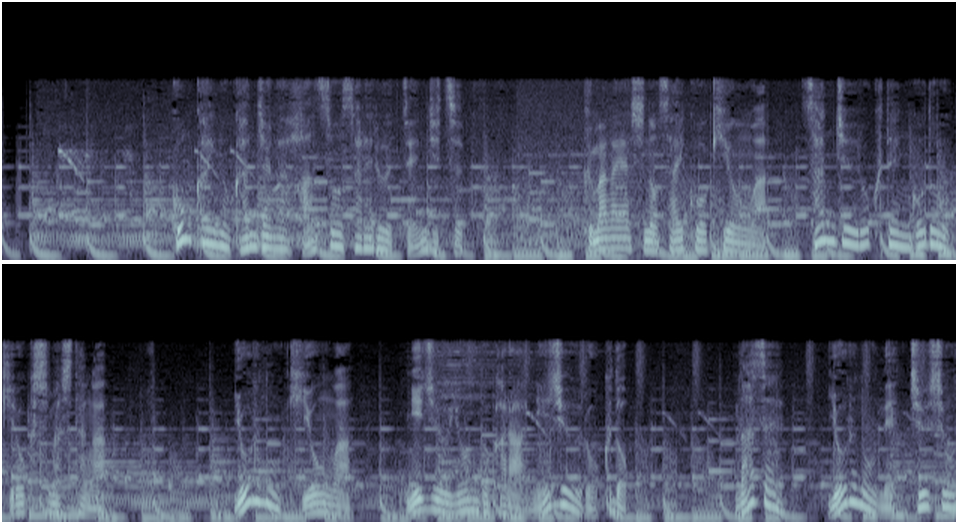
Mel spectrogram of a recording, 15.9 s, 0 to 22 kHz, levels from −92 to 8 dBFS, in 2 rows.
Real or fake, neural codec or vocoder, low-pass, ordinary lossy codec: real; none; 7.2 kHz; none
